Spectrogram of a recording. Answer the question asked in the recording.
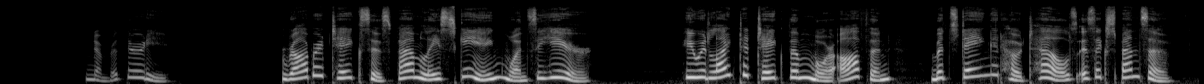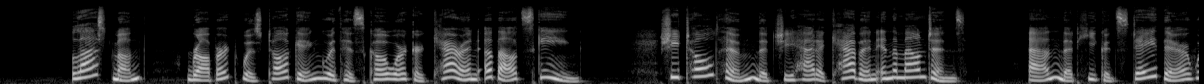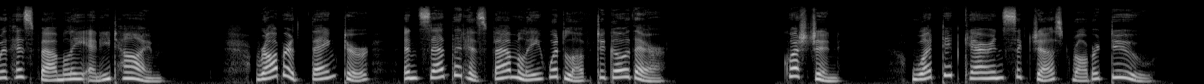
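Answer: Stay at her mountain cabin with his family.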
